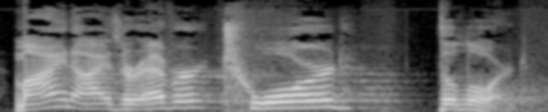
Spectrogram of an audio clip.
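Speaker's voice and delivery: slow build to a drawn-out "toward"; stress on TOWARD. Shown as a demonstration. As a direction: punch "toward" high, pause before the rest. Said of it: "place the emphasis on different".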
